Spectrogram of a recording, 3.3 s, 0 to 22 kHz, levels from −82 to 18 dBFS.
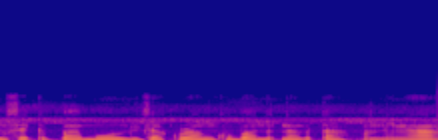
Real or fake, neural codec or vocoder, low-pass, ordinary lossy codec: real; none; 7.2 kHz; none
